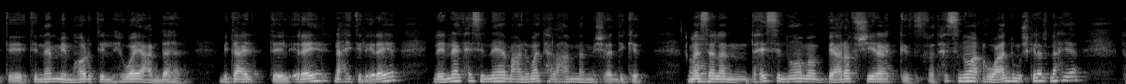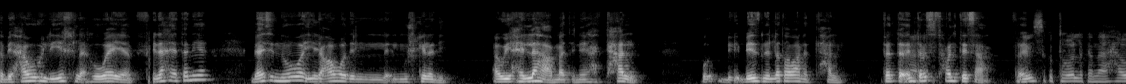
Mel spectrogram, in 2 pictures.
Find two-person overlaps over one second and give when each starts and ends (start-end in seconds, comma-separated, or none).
none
